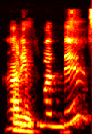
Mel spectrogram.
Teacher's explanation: మొదటి పదంలో మా రాసి మా కింద అన్నప్పుడు హరి మాకి హలంతం పెడితే అది మీకు సంధి అయినప్పుడు ఏమైంది అంటే ఆ మకారం హలంతం ఉండేది మీకు అనుస్వారంగా మారిపోయింది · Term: అనుస్వార సంధి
